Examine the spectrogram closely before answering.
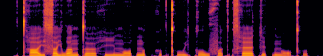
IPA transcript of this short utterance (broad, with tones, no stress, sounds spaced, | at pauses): t̪ʰ aː˥ j s ɐ˥ j w ɐ˥ n t̪ œː˨ h iː˧ n̪ ɔː˨˥ t̚ n̪ ʊ˥ k̚ h ʊ˨˥ k̚ t̪ʰ uː˨˩ j k o˧ w f ɐ˨˥ k̚ t͡sʰ ɛː˥ k ɪ˨˥ k̚ ɵ˨˩ n ɔː˨˩ kʰ ʊ˨˥ k̚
